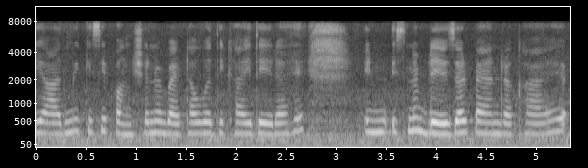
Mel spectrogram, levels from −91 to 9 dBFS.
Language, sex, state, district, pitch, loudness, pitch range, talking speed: Hindi, female, Punjab, Fazilka, 235 Hz, -17 LUFS, 225-250 Hz, 200 wpm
